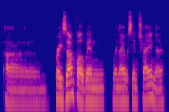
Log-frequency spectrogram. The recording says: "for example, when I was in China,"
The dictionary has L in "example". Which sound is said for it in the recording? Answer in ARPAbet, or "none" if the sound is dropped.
N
